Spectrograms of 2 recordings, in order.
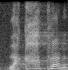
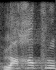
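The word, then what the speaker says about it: רחף: 꼭 라카프라는 단어예요. 라카프. 이게 사실은 카 발음이 잘 안 돼요. 라하프로 발음하기도 하고 독일 발음처럼 라카프 목에서 나오기 때문에 이 발음이 좀 어려워요.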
